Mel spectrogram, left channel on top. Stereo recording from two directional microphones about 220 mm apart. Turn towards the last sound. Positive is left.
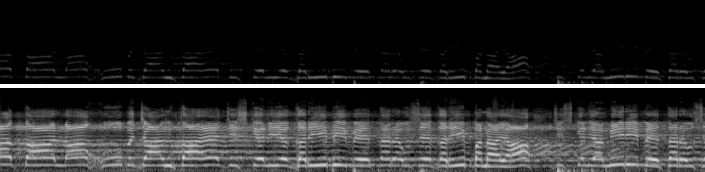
turn(degrees=-15)  # may be behind; listen again after turning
